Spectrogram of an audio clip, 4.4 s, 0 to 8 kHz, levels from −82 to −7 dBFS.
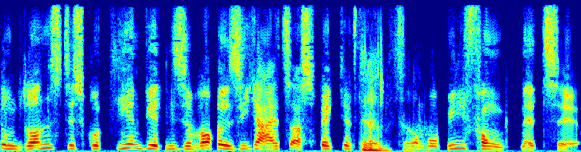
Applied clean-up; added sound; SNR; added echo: neural diffusion model UNIVERSE++.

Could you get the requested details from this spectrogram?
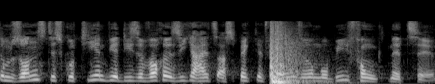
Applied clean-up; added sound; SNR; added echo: none; Gunshot, gunfire; -2 dB; none.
